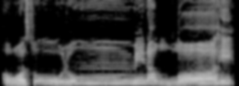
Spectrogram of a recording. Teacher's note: یہاں لام جو ہے وہ موٹا کر کے پڑھا جائے گا کیونکہ اس سے پہلے حرف کے اوپر زبر ہے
